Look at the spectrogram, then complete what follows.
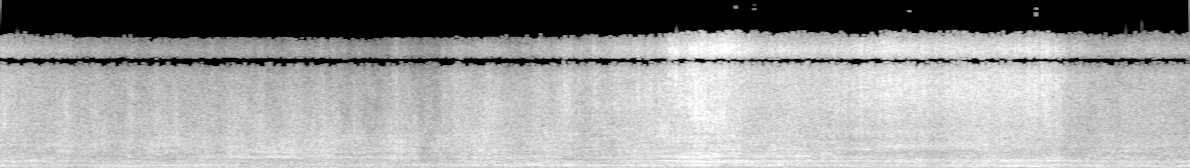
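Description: A field of dirt-track stock cars racing around the oval, their engines running hard at speed and heard from the grandstand, swelling as the pack passes about ten seconds in and again near the end.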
